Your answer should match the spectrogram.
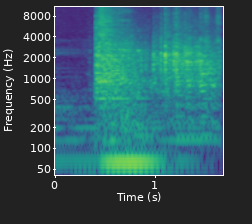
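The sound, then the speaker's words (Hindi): After a moment of low, quiet hum, a wooden door is pulled open with a sudden heavy thump and a rumbling, scraping swing that lingers for about a second. “आइए आइए तशरीफ रखिए माफ कीजिएगा अगर दरवाजा खोलने में देर हो गई हो जरा रियाज में मशगूल था”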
